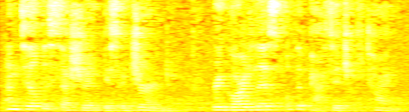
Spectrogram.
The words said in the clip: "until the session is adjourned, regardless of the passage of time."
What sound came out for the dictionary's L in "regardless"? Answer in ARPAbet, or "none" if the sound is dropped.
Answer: L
